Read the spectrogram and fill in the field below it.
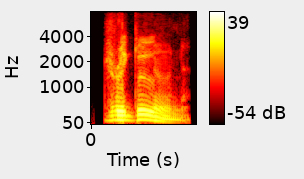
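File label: "dragoon", American English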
